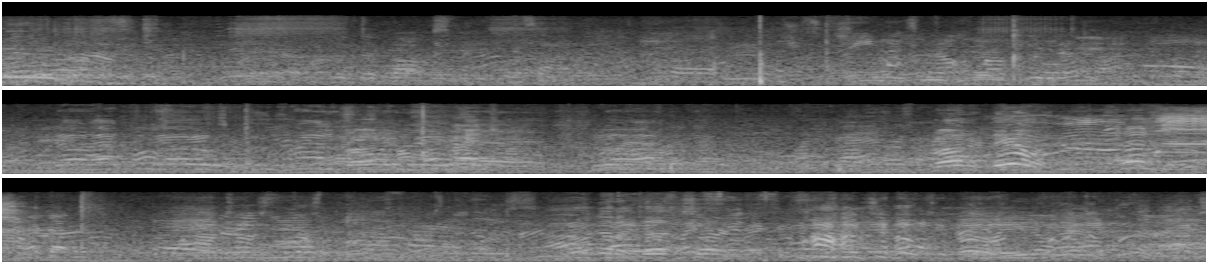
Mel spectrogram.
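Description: Men talk and call out across an open field.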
